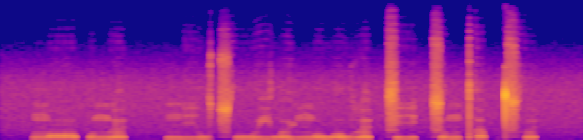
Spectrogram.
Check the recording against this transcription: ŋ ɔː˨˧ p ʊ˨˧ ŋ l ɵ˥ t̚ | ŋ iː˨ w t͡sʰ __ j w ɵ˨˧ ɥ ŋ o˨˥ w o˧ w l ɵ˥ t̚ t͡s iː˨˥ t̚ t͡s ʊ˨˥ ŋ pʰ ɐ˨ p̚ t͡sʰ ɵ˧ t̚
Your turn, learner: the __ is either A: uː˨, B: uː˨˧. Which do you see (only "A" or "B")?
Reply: B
